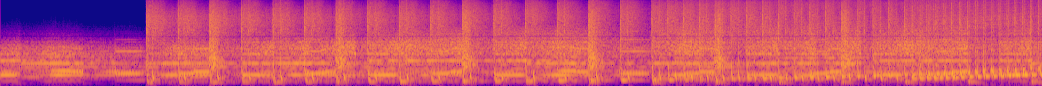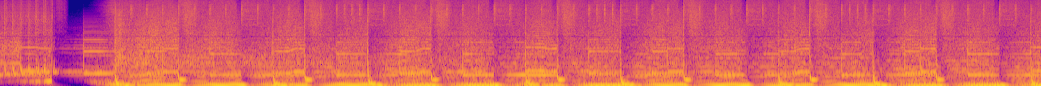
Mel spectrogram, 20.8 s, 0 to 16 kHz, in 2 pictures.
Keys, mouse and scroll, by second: 0.0 shift+click, 0.2 shift+drag, 0.5 g, 1.3 shift+click, 1.5 g, 2.7 scroll up 2, 2.8-3.1 shift+middle drag, 3.3 click, 3.5 shift+click, 3.9 shift+click, 4.1 shift+drag, 4.3 shift+drag, 4.5 shift+click, 4.7 shift+click, 4.9 shift+drag, 5.2 shift+click, 5.6 shift+drag, 5.9 g, 6.7 g, 7.5-8.6 scroll down 8, 8.0 shift+middle click, 8.6-8.9 shift+middle drag, 8.9-9.3 scroll down 2, 9.5-9.9 scroll up 1, 9.9 shift+right click, 10.2 shift+a, 20.1 scroll up 1, 20.1 shift+middle drag, 20.3 Tab, 20.5 e.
